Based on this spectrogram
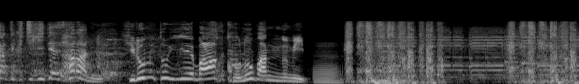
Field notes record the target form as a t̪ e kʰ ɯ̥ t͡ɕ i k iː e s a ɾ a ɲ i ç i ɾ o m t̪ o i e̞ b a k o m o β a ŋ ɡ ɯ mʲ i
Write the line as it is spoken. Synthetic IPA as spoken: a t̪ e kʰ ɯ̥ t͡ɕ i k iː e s a ɾ a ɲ i ç i ɾ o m t̪ o i e̞ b a k o n o b a ŋ ɡ ɯ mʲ i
